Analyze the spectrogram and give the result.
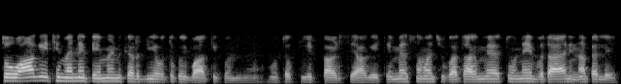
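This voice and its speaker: A man's voice: mid-range voice, fairly quick, natural voice. A man playing an indulgent middle-aged father, talking casually and coaxingly in a staged phone conversation. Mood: casual, explaining. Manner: coaxing, reassuring, repetitive. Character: soothing, indulgent father of a married daughter. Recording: tinny, narrow phone-call audio.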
